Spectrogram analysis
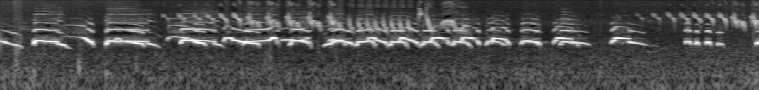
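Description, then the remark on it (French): A person imitates the cry that gulls make when they see the sea: loud, high yelping calls repeated in a quick, steady rhythm for several seconds, with no talking. “Et puis un soir, j'ai eu l'idée de pousser le même cri qu'ils poussent quand eux voient la mer.”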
